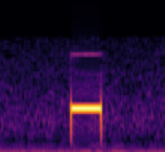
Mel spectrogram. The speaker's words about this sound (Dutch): die was natuurlijk aan de telefoon, want er ging net over.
